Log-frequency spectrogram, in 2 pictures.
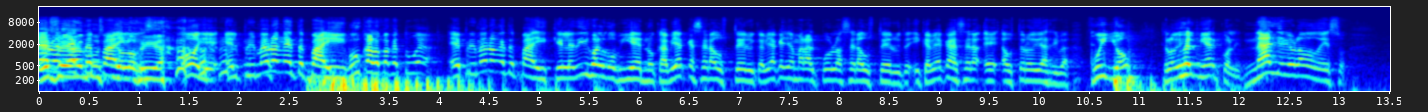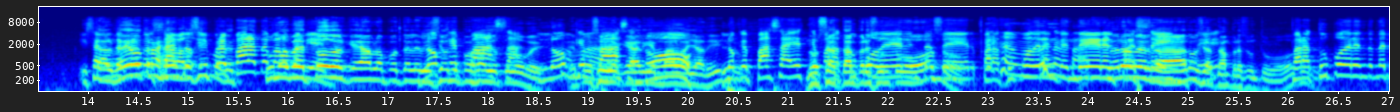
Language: Spanish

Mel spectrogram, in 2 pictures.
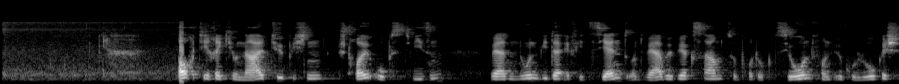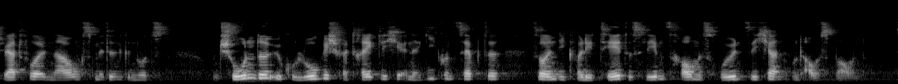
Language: German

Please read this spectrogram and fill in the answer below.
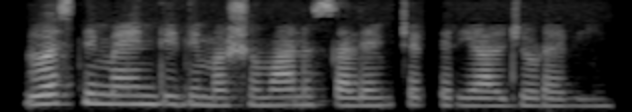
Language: Pashto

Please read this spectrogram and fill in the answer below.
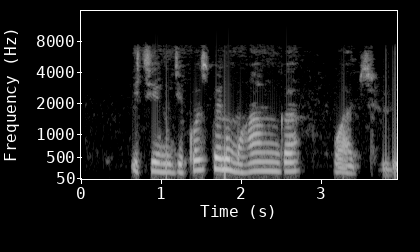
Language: Kinyarwanda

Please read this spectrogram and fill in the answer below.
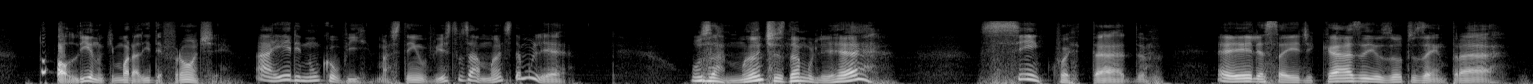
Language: Portuguese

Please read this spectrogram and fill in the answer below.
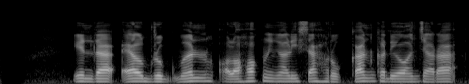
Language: Sundanese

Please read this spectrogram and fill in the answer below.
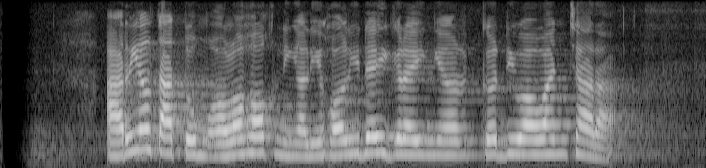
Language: Sundanese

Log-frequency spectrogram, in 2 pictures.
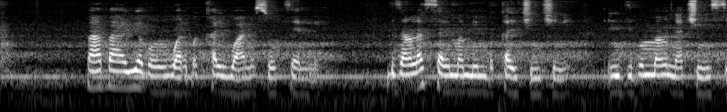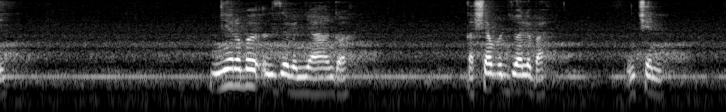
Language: Dagbani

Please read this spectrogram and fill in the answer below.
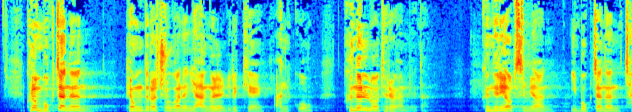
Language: Korean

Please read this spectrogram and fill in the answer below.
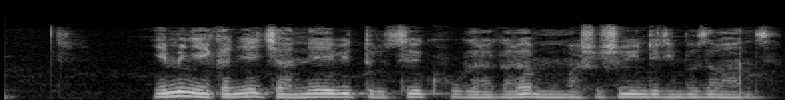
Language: Kinyarwanda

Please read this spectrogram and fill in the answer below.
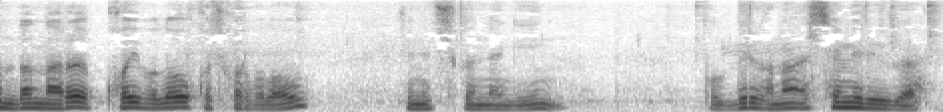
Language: Turkish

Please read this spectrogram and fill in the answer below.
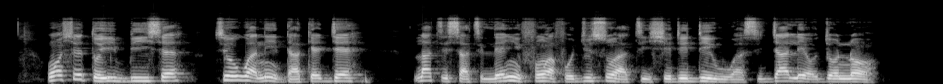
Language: Yoruba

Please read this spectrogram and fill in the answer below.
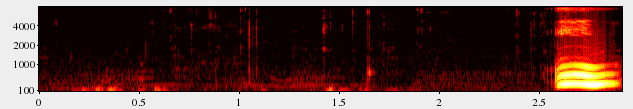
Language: Santali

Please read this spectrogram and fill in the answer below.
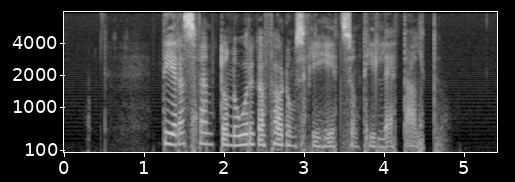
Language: Swedish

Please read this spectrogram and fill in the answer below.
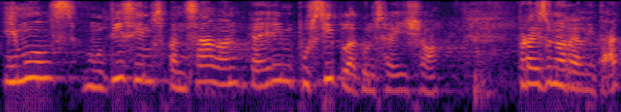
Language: Catalan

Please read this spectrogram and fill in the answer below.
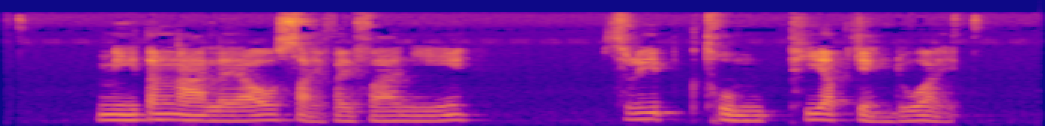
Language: Thai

